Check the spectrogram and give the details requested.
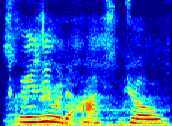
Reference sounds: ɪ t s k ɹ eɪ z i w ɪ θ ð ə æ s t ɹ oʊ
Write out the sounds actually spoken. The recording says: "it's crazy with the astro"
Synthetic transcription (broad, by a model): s k ɹ eɪ z i w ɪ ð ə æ s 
